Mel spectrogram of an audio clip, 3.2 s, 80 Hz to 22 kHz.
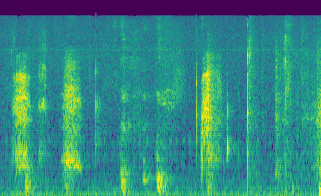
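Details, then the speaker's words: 6-month-old boy sick for a month, diagnosed with pneumonia or bronchiolitis, who also coughs and gags: fast, noisy breaths with rattly, whistling edges, wheezing, his usual daily breathing sound. "I hear you breathing awful are you wheezing amazing he sounds like wheezy and the Toy Story"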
